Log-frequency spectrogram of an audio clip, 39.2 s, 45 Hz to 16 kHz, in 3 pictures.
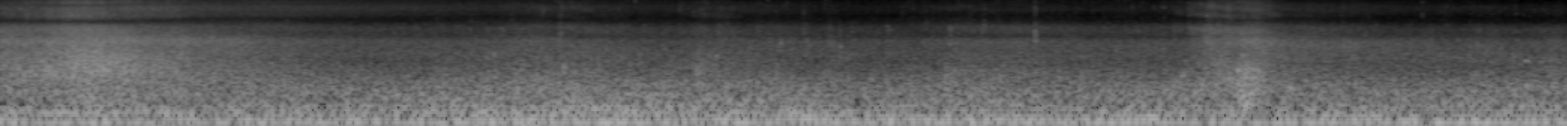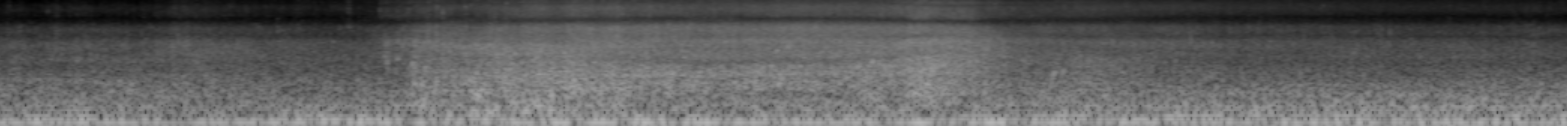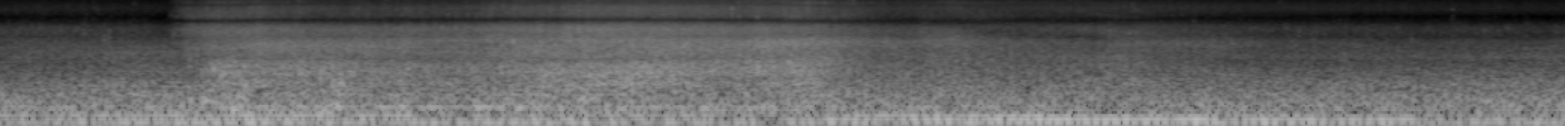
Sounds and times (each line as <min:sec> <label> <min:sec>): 0:00.0 waves 0:39.1
0:28.0 Traffic Sound 0:37.9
